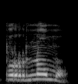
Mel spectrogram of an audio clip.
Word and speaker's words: Purnama: gak perlu ganti nama Purnama itu dibaca orang Jawa jadi Purnomo Oh gitu jadi Purnomo oke nah Ini yang jadi masalah saya saya bilang karena nama aslinya Purnama dibacanya Purnomo saya sudah presiden Bro presiden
